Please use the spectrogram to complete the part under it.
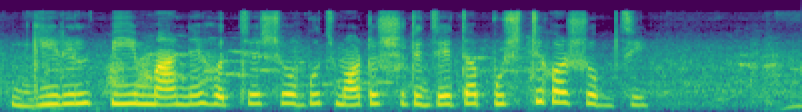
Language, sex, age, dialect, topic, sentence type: Bengali, female, 18-24, Jharkhandi, agriculture, statement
